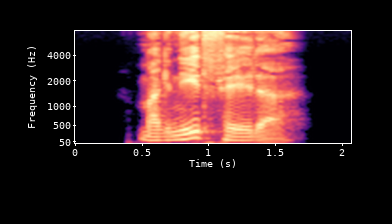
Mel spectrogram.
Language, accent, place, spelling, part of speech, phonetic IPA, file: German, Germany, Berlin, Magnetfelder, noun, [maˈɡneːtˌfɛldɐ], De-Magnetfelder.ogg
- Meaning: nominative/accusative/genitive plural of Magnetfeld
